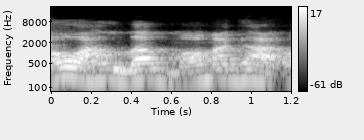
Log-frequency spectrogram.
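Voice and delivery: ordinary delivery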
